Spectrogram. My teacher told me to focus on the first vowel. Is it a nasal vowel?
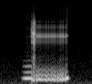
no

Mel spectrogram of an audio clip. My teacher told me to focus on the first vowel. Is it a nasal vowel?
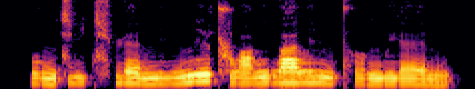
no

